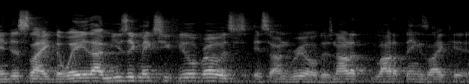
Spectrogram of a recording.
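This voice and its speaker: Noticeable background noise and audible room echo surround a man speaking at a fairly quick pace. His medium pitch shows ordinary variation. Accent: American. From Southern California, Oceanside. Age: 20s. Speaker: aspiring musician. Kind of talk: casual interview.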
